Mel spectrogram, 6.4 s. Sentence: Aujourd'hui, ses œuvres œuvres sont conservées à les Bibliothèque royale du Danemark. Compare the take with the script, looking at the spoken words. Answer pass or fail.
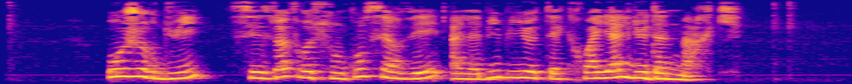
fail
